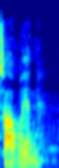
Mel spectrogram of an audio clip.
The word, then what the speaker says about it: Samhain: It's actually pronounced Samhain.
